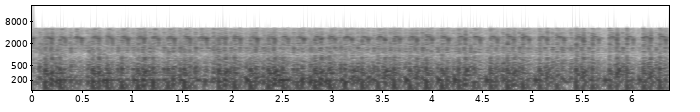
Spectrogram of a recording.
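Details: Harley FXDX V-twin warm after half-mile ride: sharp fast ticking about three per second over a lumpy idle; loud ticking at idle, source not pinned down.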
